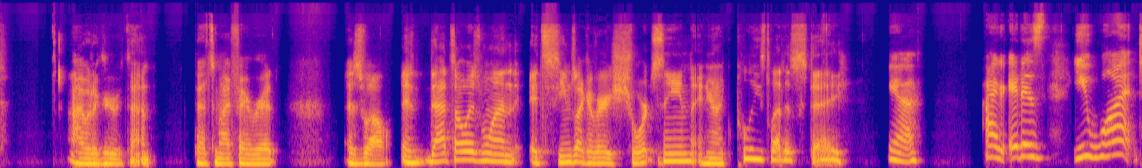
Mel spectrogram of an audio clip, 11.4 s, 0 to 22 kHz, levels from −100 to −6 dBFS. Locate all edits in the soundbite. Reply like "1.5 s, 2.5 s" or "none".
none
